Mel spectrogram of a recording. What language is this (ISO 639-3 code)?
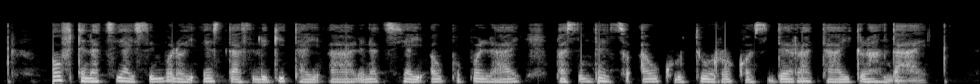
epo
